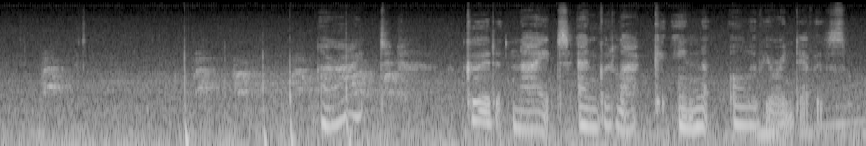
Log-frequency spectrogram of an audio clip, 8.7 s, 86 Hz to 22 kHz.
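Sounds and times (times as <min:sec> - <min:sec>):
low rumble: 0:00.0 - 0:08.6
dogs barking in high-pitched bursts: 0:00.4 - 0:00.8, 0:01.9 - 0:04.2
sharp knock: 0:01.8 - 0:03.8
speech: 0:03.2 - 0:04.0, 0:04.7 - 0:08.6.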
